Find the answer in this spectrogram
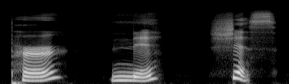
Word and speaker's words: pernicious: Let's try that one. Peritious. Per nicious. Stress on the second syllable. Ni. Pernicious.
